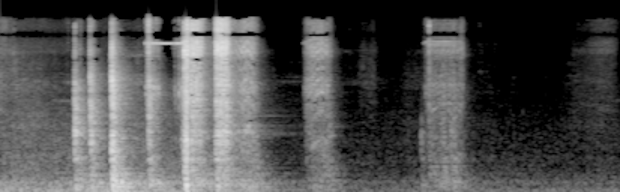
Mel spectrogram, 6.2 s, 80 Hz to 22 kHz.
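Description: Hand ratchet clicking in quick bursts for about two seconds as a 12 mm flange nut is backed off a truck frame stud, followed by a couple of fainter clicks.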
